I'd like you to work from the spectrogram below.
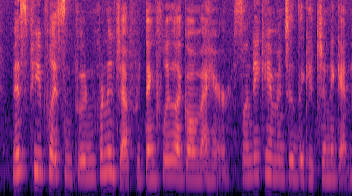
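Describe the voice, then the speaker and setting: A woman's fairly high voice at a very fast pace, with ordinary pitch variation. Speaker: fan fiction reader. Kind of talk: reading aloud; casual chat. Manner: halting.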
